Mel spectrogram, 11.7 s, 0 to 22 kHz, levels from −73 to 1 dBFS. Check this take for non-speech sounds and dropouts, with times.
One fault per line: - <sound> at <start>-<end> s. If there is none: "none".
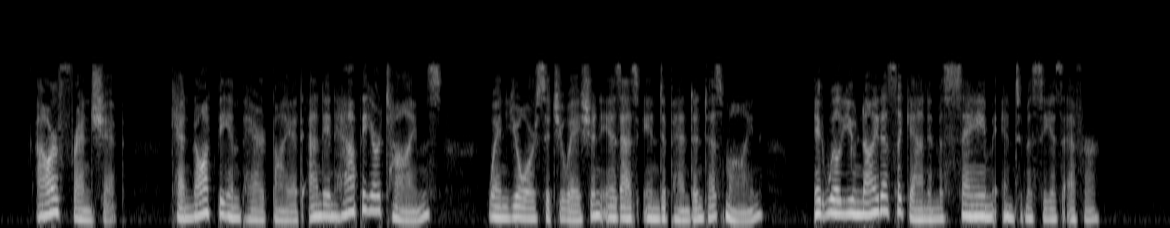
none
